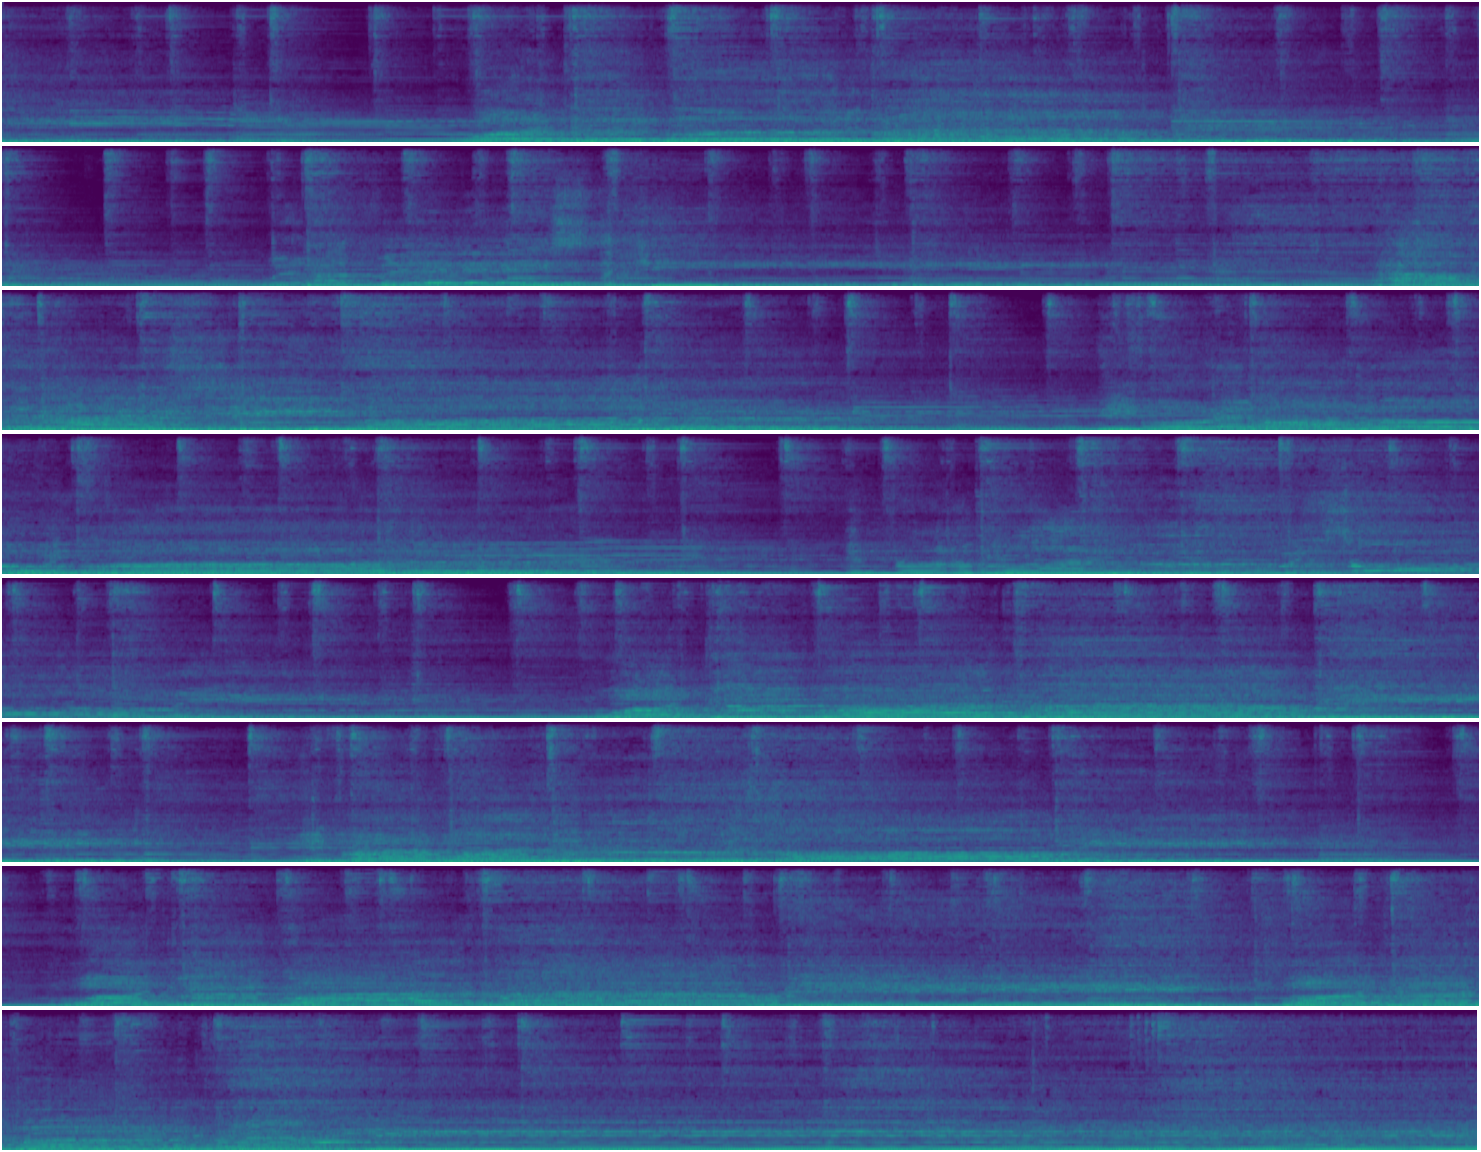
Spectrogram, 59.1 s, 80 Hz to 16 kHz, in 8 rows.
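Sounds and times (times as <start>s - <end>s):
gospel group singing in harmony: 0.0s - 59.0s
steady bass accompaniment: 0.0s - 59.0s.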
